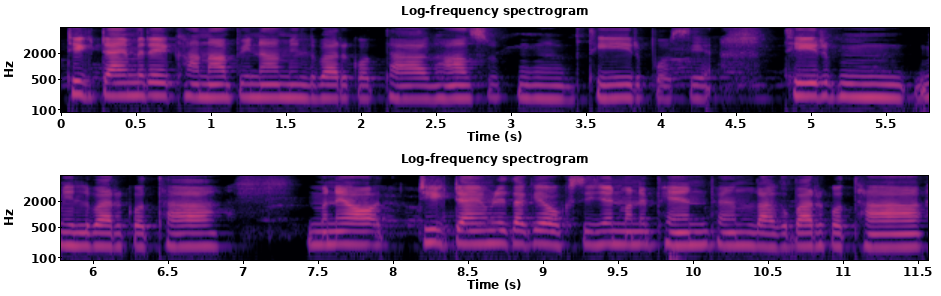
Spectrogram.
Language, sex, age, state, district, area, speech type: Odia, female, 30-45, Odisha, Bargarh, urban, spontaneous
